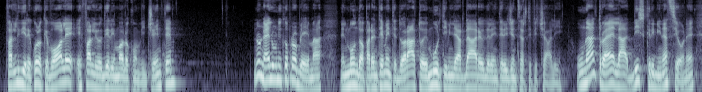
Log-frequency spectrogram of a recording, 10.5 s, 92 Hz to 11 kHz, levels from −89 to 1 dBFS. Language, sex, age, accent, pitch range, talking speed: Italian, male, 30-49, native, 95-135 Hz, 165 wpm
